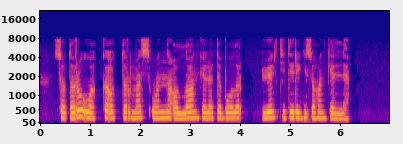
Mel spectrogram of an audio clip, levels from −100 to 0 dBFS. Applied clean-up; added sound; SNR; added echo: none; none; none; none.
